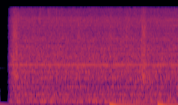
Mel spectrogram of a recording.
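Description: Steady room tone with a soft hiss, broken by two soft low thumps about one and a half and two seconds in.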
